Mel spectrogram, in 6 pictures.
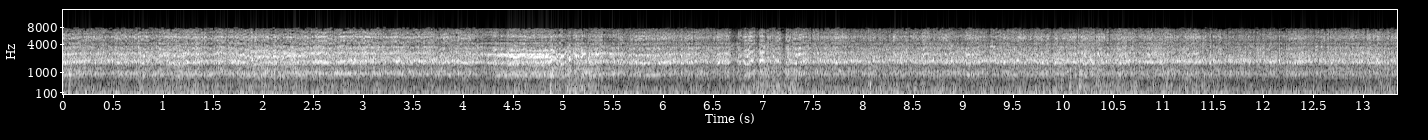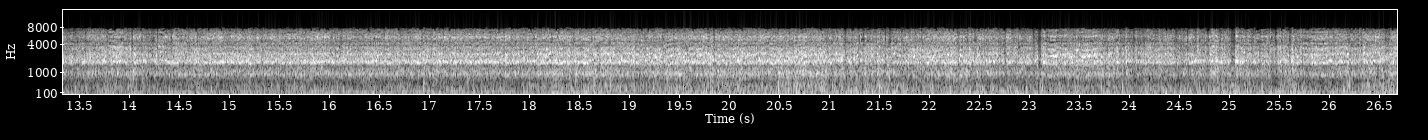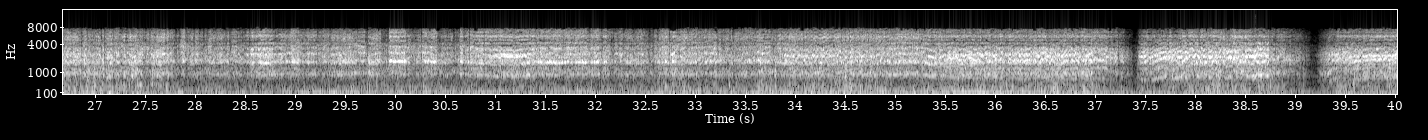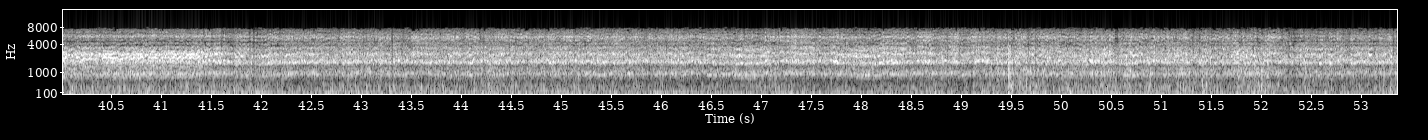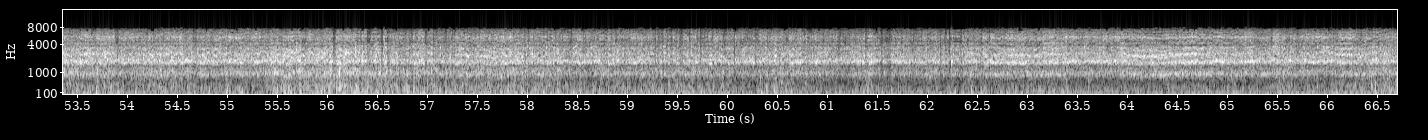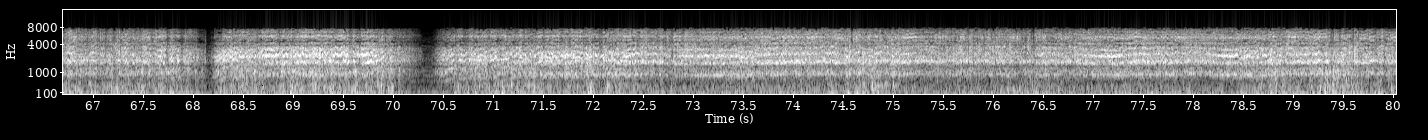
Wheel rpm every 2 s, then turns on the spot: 230, 230, 220, 230, 230, 230, 230, 230, 240, 230, 230, 220, 230, 230, 230, 230, 230, 220, 150, 120, 200, 230, 230, 230, 230, 230, 230, 230, 230, 230, 230, 230, 230, 220, 160, 150, 220, 230, 230, 220.
none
